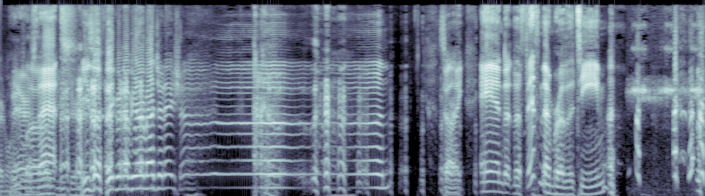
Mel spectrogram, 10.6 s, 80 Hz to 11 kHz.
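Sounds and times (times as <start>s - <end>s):
speech: 0.0s - 3.1s, 3.8s - 10.5s
laughter: 0.1s - 3.0s, 3.8s - 7.2s, 9.1s - 10.5s
crickets chirping in a high-pitched trill: 9.4s - 10.5s.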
